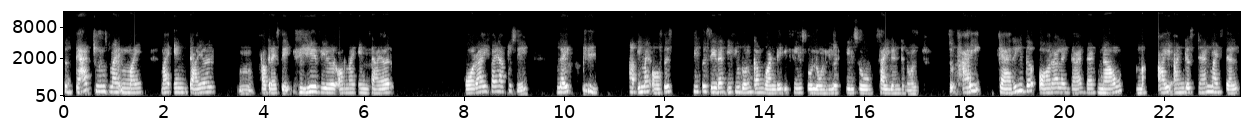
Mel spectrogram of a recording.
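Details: Adult host who stammers and also has hearing loss, speaking naturally while introducing a podcast guest; repetitions and fillers are audible; stammering.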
